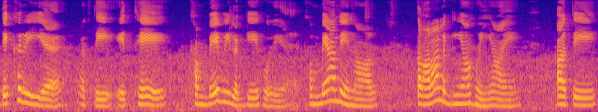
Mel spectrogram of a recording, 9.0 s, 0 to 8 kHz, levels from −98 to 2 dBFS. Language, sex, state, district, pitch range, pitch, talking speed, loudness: Punjabi, female, Punjab, Pathankot, 175-230 Hz, 200 Hz, 120 wpm, -16 LUFS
